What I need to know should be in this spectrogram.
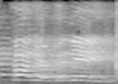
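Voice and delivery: big, loud stage announcement of the name; announcer call-out. Acted. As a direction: boom the name out like a ring announcer. Announcer calls him onto stage.

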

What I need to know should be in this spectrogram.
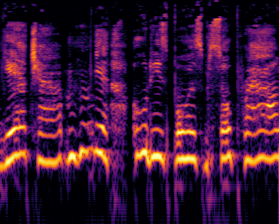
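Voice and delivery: high, sweet bragging mother voice; high mock society mom chat; proud mom. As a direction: chirp like a proud mom at the banquet. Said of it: "And she was like".

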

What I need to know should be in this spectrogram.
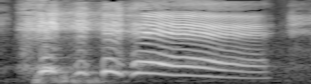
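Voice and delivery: loud gleeful villain cackle; evil laugh. Pretend. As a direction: cackle like a cartoon baddie.

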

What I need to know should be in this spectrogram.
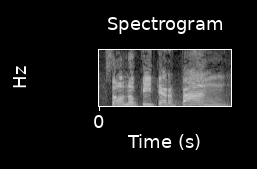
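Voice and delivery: put-on high, slow, proud boy; Peter's own voice. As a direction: declare yourself boldly at a high pitch. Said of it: "rispose Peter con la sua voce".

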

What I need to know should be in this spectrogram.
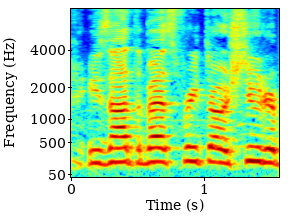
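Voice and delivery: ordinary talk

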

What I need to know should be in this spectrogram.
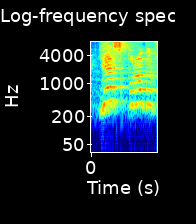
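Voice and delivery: mock churchgoer. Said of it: "falan yapıyor böyle".

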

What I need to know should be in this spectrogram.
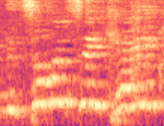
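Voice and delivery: cake said in a high, eager squeal; mock excited. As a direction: perk up like a hungry kid at the word cake. Eager joke reply, very high.

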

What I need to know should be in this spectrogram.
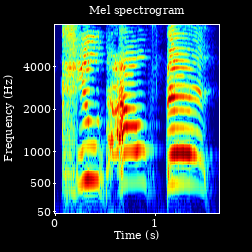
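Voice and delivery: high, slow, gushing delight; swooning over a tiny doll outfit. Real, not acted. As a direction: draw it out like you adore it.

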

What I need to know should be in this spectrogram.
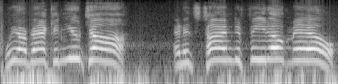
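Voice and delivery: cheery, drawn-out announcement; excited call. Real, not acted. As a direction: sing it out across the campsite. Calling out on arrival.

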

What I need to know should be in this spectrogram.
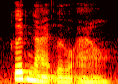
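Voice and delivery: ordinary delivery

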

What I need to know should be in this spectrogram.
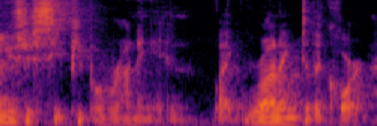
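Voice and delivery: ordinary delivery

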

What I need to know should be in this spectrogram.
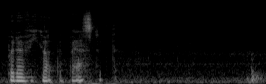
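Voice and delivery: soft breathy whisper; insinuating whisper to Dave. Acted. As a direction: lean in and whisper it. Flirty insinuating question.

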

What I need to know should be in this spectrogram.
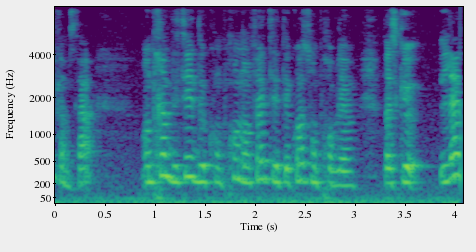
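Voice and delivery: ordinary talk, nothing marked

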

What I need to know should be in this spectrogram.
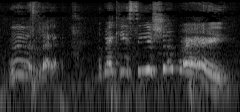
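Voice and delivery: very high cooing voice. Real, not acted. Mom talking to her baby.

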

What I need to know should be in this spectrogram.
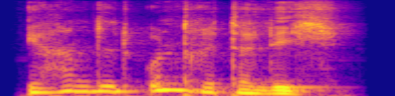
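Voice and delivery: the lady calls out in protest; cried out. A narrator's reading. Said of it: "rief ihm die Dame zu".

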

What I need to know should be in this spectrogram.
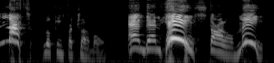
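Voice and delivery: loud rant blaming the assistant manager; indignant rant. Real, not acted. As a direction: shout your innocence. Ranting defense of own actions.

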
